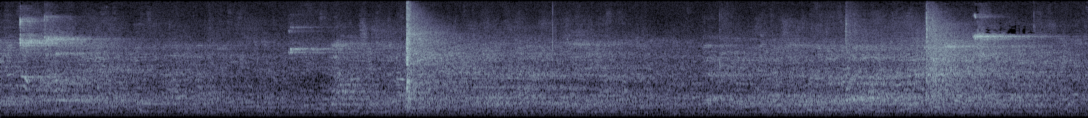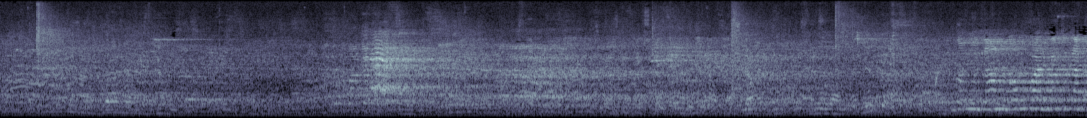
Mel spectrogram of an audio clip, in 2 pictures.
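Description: Voices chatter in a large echoing hall.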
